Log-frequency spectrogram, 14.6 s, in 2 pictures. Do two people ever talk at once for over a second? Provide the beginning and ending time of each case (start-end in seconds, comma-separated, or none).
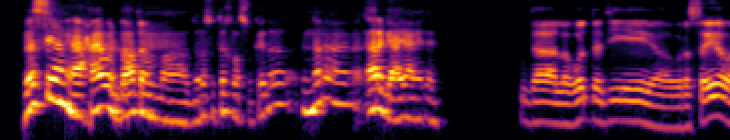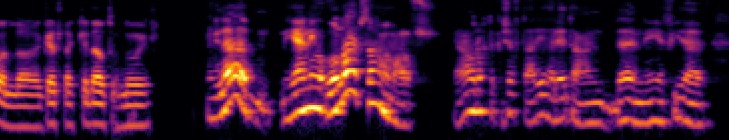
none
